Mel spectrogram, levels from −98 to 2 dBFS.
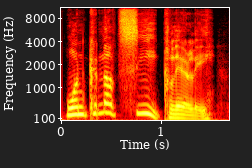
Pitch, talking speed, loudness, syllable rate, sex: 170 Hz, 145 wpm, -18 LUFS, 4.7 syllables/s, male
